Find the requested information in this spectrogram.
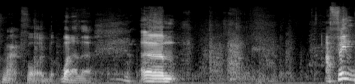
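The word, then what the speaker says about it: McAvoy: star's James mvoy um who I always thought you pronounce his name as macavoy because it's got MC and then avoy in it but apparently it's pronounced maoy but whatever um I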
